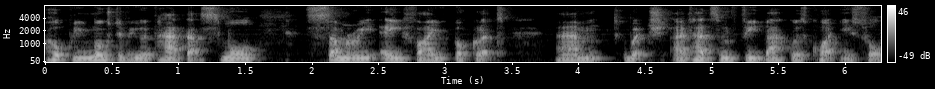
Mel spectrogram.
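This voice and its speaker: A man's somewhat breathy speech comes through over a quiet background. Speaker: government official presenting farming scheme. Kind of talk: webinar presentation. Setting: online webinar. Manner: fast.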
